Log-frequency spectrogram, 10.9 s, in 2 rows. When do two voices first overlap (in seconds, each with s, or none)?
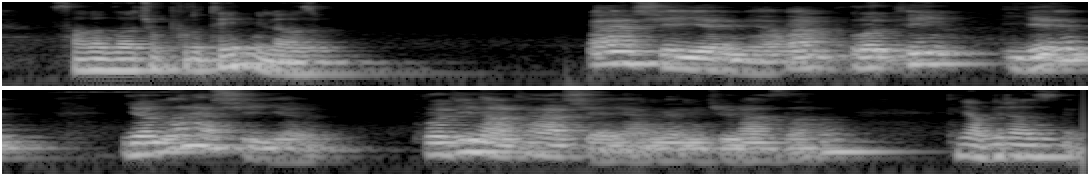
none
